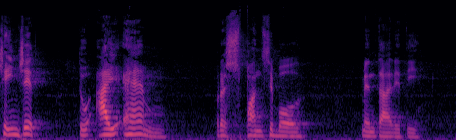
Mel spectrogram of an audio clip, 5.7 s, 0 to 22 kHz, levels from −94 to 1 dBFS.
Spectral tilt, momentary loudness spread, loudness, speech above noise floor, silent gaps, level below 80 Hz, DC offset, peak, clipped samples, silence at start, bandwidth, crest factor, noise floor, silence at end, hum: -4.5 dB/octave; 19 LU; -44 LUFS; 27 dB; none; -70 dBFS; under 0.1%; -20 dBFS; under 0.1%; 0 s; 18.5 kHz; 26 dB; -71 dBFS; 0.45 s; none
